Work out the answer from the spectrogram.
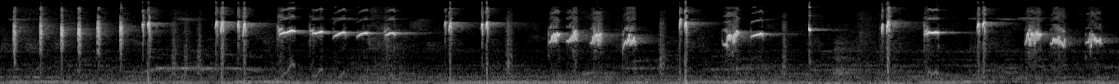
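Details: Olive-backed sunbird song made as a tutor recording for training other birds: rapid series of sharp high chips, then sweet whistled notes and short descending slurs, delivered in quick bursts with brief pauses.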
